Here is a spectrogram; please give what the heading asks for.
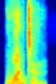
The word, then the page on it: wanton: Indian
